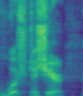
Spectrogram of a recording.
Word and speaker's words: Worcestershire: And this is the most accepted pronunciation in American English is Worcestershire. The key is to drop the first Y and soften the C-E, and I've always been able to say that one.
